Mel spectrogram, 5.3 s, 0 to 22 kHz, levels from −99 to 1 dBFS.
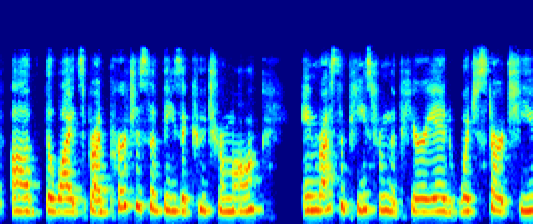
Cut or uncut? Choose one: uncut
